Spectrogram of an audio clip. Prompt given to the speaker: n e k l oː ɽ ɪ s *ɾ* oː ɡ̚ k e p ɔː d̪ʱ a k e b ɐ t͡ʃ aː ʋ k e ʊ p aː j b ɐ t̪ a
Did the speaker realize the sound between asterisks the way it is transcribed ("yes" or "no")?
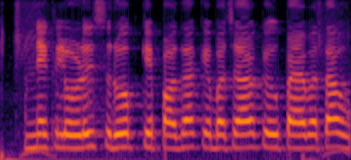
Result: yes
